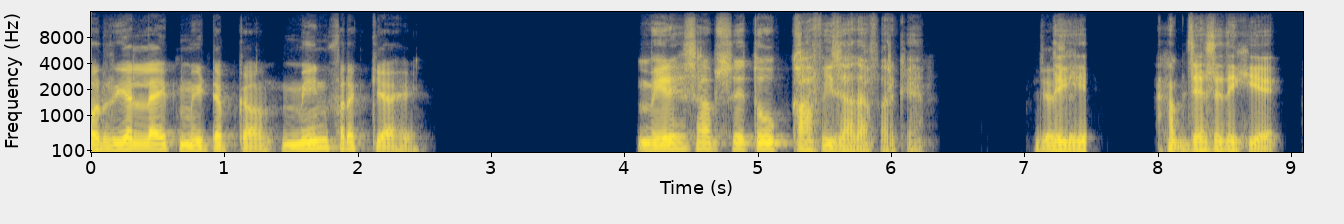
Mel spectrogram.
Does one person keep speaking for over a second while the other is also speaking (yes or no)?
no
